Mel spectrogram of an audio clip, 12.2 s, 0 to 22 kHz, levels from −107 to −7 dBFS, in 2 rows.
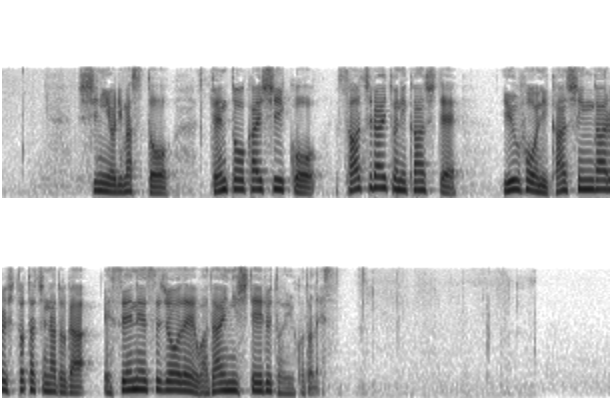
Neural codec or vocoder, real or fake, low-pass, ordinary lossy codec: vocoder, 44.1 kHz, 128 mel bands every 256 samples, BigVGAN v2; fake; 5.4 kHz; none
